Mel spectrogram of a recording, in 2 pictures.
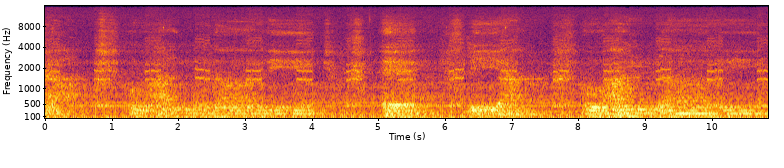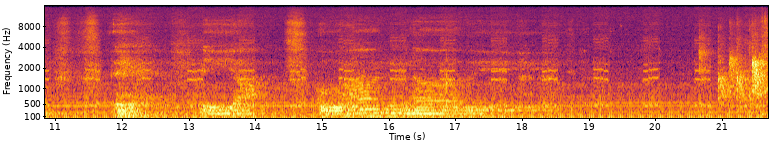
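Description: Acoustic guitars play softly.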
